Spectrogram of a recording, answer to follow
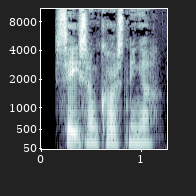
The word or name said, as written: sagsomkostninger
